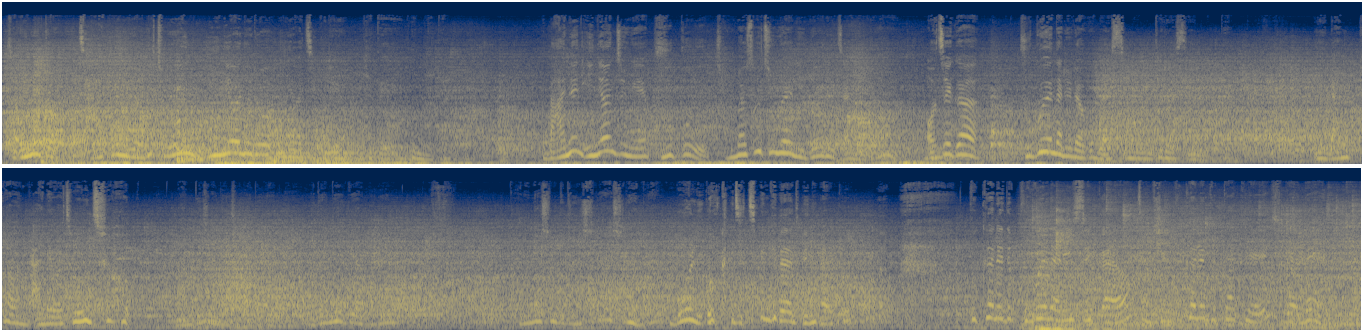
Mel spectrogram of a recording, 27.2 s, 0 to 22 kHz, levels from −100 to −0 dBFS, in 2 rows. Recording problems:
rain or running water; very loud; throughout; 1 dB above the speech

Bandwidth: 15.5 kHz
